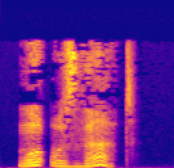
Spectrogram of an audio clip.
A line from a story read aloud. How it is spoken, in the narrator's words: Lance panted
